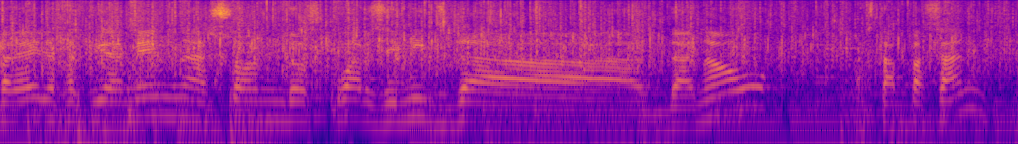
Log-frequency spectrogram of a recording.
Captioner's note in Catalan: aplaudiments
